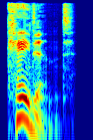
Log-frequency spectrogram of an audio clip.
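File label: "cadent", British English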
